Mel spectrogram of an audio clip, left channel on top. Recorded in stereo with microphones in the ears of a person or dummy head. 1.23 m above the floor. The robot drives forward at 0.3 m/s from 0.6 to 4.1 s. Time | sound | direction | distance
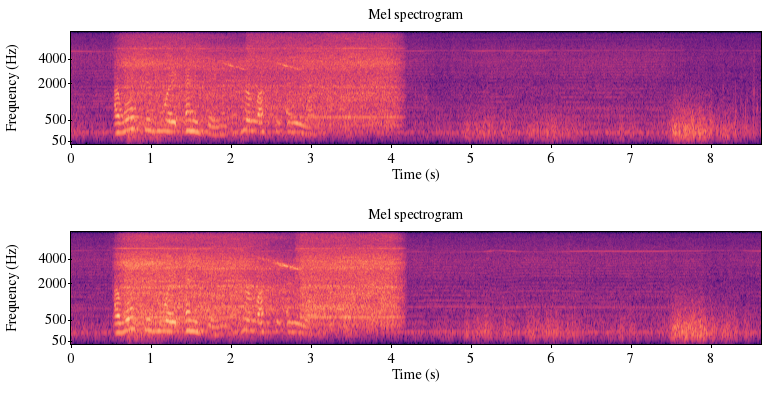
0.5 | a woman speaking | 5° right (ahead or behind) | 2.5 m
